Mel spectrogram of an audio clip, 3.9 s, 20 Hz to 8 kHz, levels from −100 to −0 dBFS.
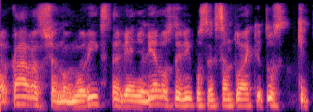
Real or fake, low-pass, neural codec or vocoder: fake; 7.2 kHz; codec, 16 kHz, 2 kbps, FreqCodec, larger model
